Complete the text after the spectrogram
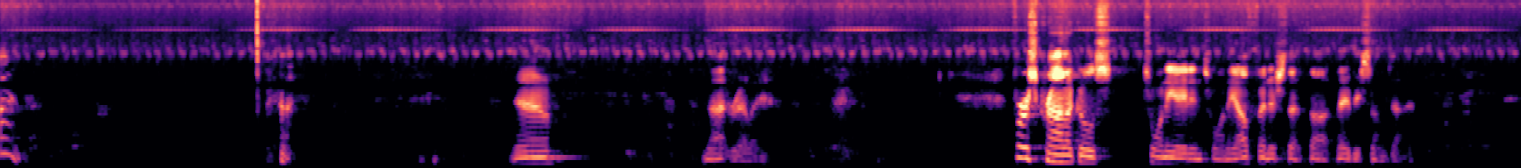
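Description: A middle-aged man speaks into a microphone calmly, with long pauses.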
